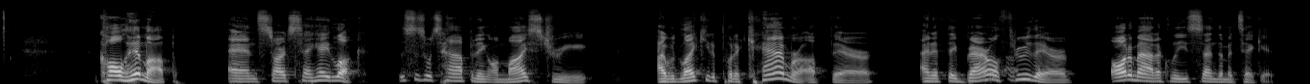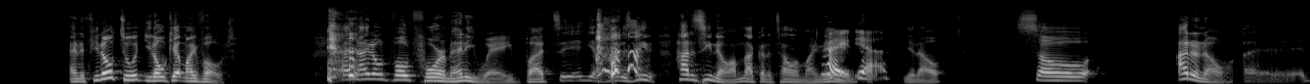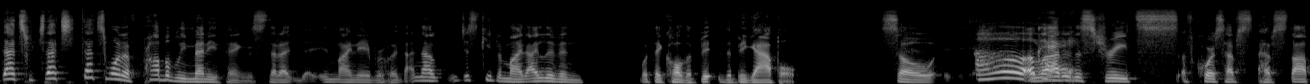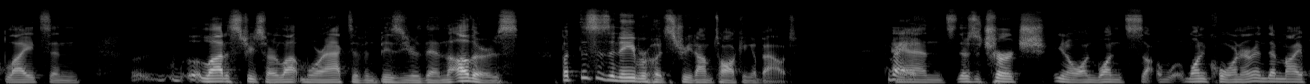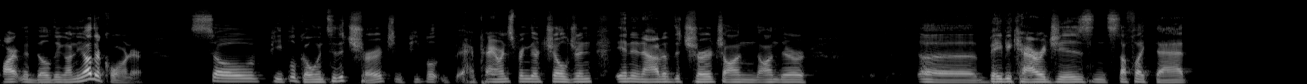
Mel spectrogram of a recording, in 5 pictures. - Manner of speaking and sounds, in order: stressed: "camera"; chuckle; laugh; tapping
- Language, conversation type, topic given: English, unstructured, What changes would improve your local community the most?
